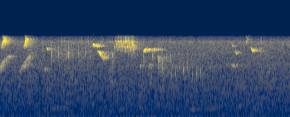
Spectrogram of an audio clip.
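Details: Pet canary singing indoors, heard each morning: high varied phrases of chirps, short whistles and rapid buzzy trills, with brief pauses between bursts.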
